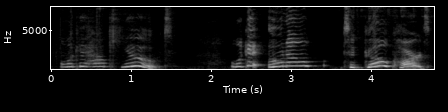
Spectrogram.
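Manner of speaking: high, slow, drawn-out delight; delighted cooing. Real, not acted. Opening a package from mother's friend, delighted. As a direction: coo over a cute little present.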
